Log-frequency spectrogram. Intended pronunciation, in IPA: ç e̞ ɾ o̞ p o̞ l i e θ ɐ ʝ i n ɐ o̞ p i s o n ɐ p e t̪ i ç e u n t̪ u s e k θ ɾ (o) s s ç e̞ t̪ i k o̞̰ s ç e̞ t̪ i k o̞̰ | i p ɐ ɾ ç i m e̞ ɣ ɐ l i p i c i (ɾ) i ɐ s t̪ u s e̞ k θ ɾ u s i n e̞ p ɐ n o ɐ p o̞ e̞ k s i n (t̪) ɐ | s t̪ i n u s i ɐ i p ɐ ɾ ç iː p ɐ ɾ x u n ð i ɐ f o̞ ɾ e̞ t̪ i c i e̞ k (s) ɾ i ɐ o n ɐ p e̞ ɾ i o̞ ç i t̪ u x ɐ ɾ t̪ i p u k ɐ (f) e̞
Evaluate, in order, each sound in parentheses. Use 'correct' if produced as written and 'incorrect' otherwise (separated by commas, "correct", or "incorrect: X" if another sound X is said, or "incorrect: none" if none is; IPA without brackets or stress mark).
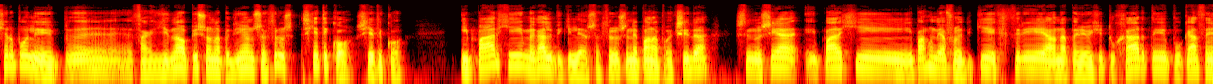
incorrect: u, incorrect: l, incorrect: d̪, incorrect: θ, incorrect: θ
